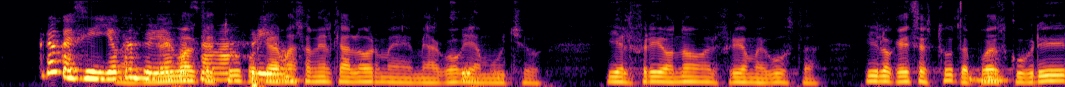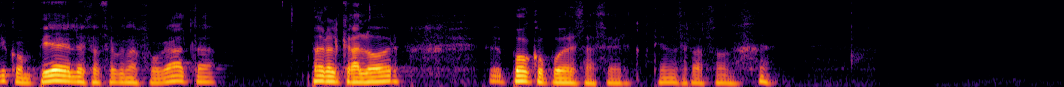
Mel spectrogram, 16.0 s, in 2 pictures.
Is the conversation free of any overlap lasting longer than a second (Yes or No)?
No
